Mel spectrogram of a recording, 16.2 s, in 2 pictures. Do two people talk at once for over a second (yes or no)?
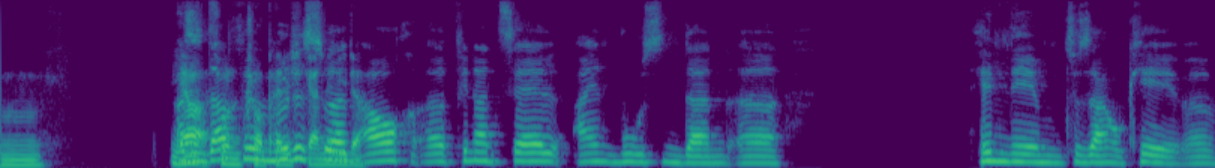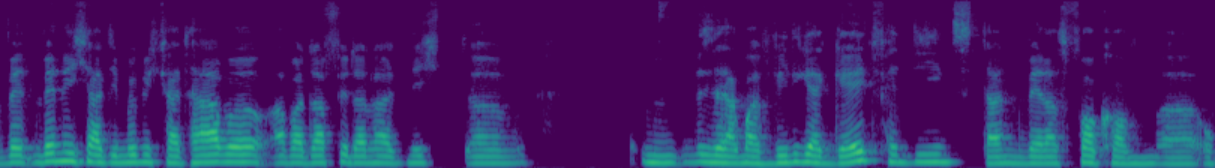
yes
